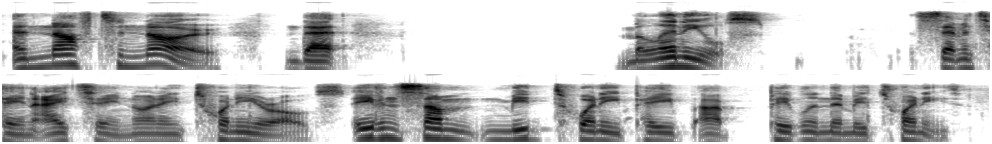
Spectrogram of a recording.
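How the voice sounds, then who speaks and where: A man's voice: mid-range voice, a bit bright, dry recording, highs cut off. An Australian man of twenty-nine giving an informal opinion monologue, earnest and emphatic, repeating phrases for stress. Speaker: esports content creator giving an opinion piece.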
